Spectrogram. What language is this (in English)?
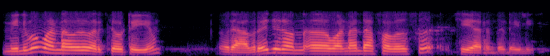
Malayalam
